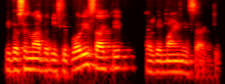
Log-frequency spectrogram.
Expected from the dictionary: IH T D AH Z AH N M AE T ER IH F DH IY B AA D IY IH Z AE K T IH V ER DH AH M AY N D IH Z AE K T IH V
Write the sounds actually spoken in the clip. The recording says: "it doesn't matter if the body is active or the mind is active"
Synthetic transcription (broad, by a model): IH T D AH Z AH N M AE T ER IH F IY B AA D IY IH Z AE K T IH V ER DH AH M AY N IH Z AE K T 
